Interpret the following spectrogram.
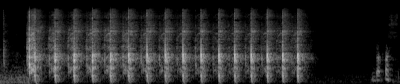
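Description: A G&G ARP 556 2.0 airsoft electric rifle, fitted with an ETU and a speed trigger, fires a rapid string of about twenty shots at roughly seven a second. The string stops abruptly about three seconds in.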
